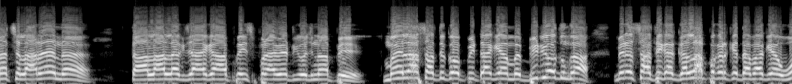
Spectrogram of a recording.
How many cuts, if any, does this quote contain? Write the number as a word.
one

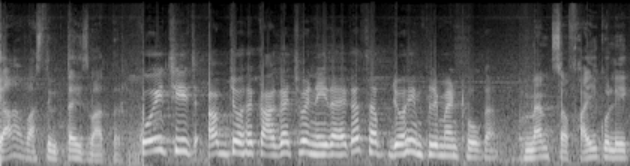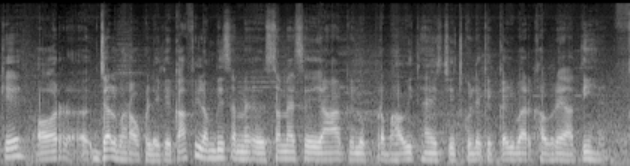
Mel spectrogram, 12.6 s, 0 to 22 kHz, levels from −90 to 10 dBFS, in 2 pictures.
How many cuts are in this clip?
two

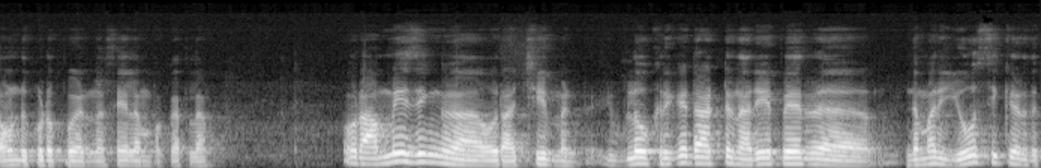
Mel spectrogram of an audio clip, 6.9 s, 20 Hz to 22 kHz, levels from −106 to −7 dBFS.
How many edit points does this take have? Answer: one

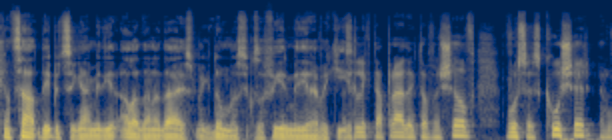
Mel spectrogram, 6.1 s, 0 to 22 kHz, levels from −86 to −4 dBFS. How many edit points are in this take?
one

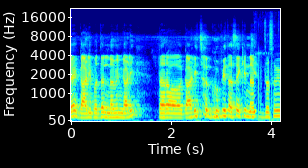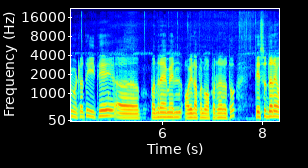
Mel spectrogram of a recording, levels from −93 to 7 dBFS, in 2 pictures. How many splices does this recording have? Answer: one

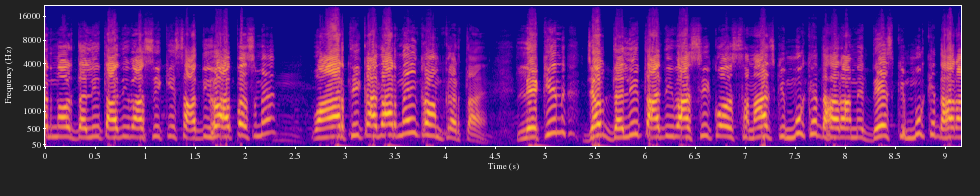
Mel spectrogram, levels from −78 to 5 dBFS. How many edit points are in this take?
zero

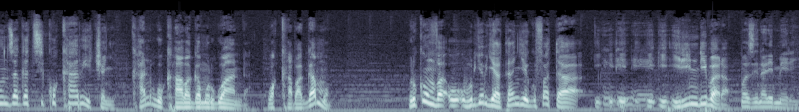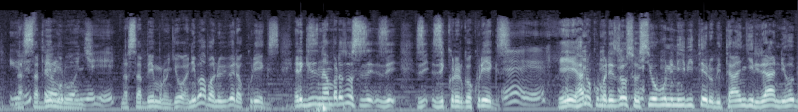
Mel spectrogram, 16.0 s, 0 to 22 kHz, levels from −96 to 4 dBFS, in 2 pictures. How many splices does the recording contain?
one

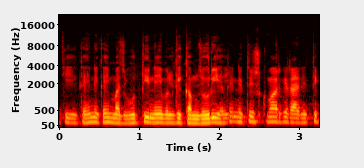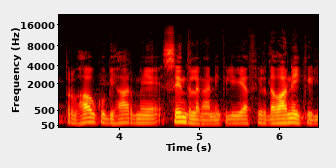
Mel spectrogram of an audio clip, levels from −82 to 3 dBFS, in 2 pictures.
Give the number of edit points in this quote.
one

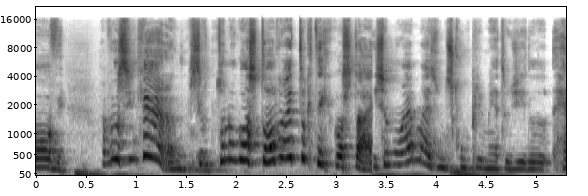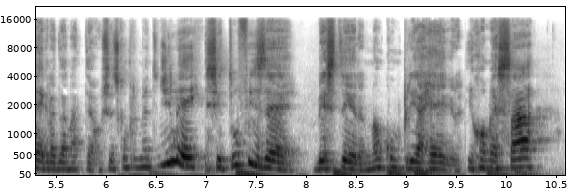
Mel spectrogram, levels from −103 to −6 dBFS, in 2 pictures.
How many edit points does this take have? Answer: three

